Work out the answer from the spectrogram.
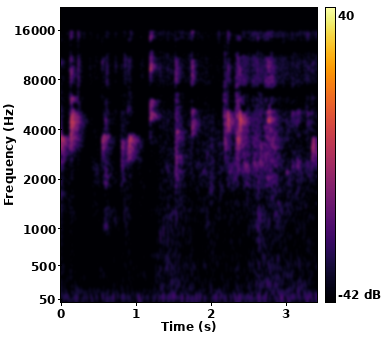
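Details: Captive Major goldfinches in an aviary, with newly spread bird sand, trade short sharp tinkling chirps in two loose clusters against a hissy low background.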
